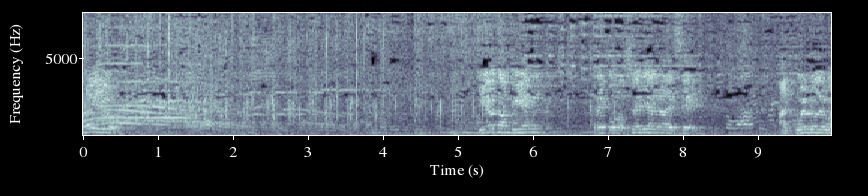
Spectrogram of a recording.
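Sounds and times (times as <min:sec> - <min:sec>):
audience applause: 0:00.0 - 0:05.5
speech: 0:05.3 - 0:08.4, 0:09.0 - 0:09.9.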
